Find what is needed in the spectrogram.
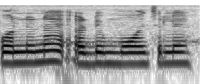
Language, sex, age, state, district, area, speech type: Santali, female, 18-30, Jharkhand, Pakur, rural, spontaneous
